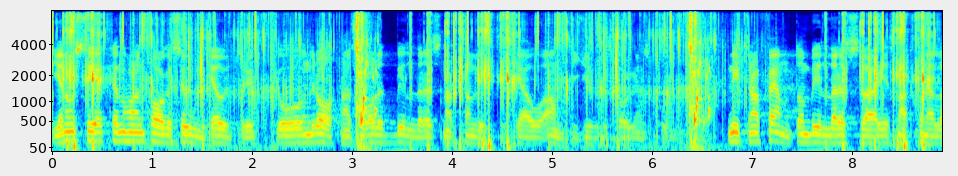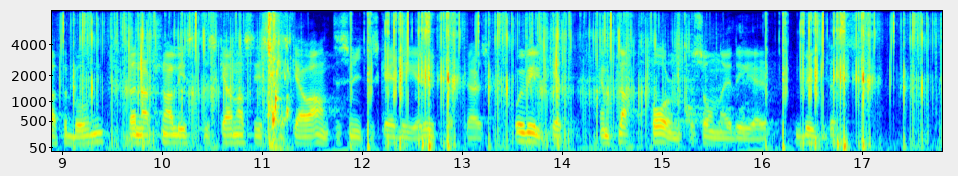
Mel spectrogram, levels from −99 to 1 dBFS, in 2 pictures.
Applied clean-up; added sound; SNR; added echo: none; Crushing + Splash, splatter; -4 dB; none.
